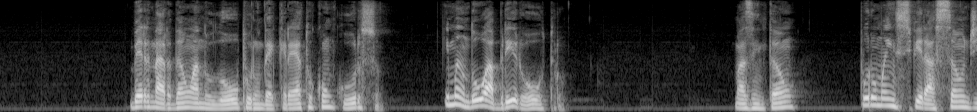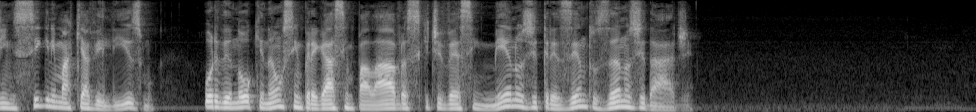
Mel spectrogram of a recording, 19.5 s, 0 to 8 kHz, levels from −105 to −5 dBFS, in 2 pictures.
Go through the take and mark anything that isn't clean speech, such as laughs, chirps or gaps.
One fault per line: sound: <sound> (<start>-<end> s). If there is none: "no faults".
no faults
